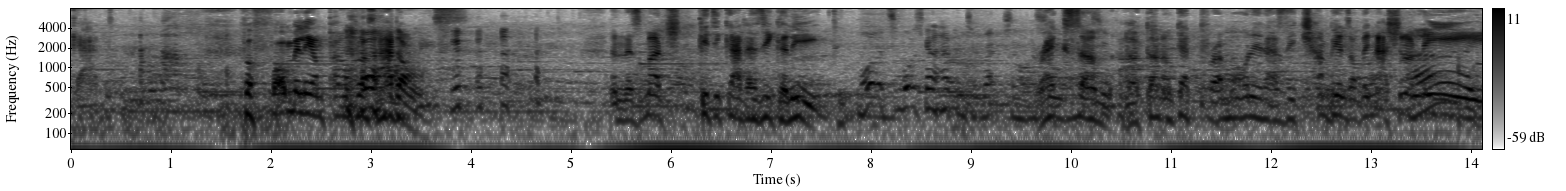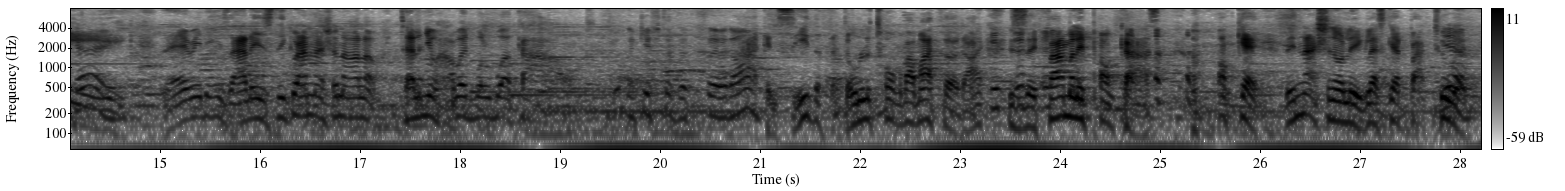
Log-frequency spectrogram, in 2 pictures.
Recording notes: This week comes live from the pub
